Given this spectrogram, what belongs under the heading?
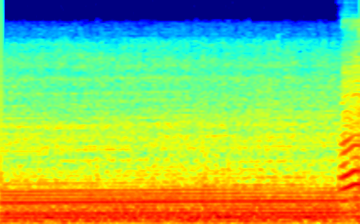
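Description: A chopper motorcycle engine runs steadily while being ridden, a loud, continuous low rumble with a rise in pitch near the end as it accelerates.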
